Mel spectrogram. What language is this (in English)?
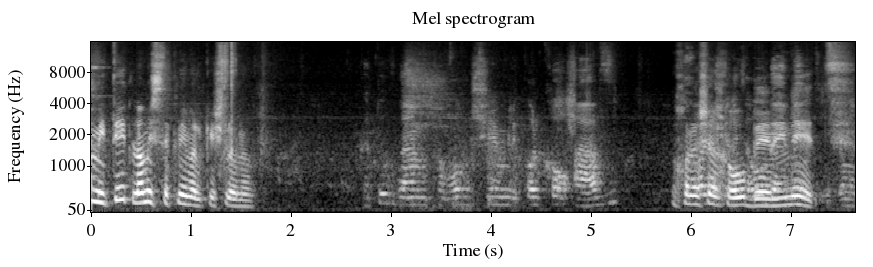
Hebrew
